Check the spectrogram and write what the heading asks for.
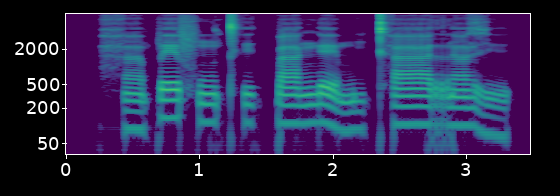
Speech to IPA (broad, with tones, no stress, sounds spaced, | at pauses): h ã˨ p ɛ˦ f ũ˦ tʰ ɪ˦ k͡p a˦ ŋ ɛ˦˨ m i˨ kʰ aː˦ r ã˦ ɣ ɪ˨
